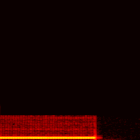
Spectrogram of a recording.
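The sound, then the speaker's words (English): A steady, mid-pitched telephone dial tone of an outgoing phone call hums loudly and evenly for about a second, then cuts off abruptly with a faint click, leaving near silence. “Hopefully it'll go through.”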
